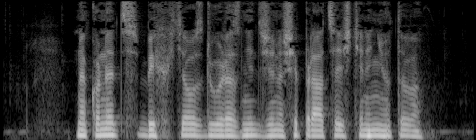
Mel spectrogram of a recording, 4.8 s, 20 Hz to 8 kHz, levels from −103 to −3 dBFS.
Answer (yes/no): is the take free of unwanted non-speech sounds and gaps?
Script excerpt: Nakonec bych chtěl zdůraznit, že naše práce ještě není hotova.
yes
